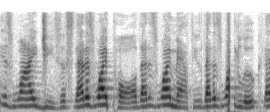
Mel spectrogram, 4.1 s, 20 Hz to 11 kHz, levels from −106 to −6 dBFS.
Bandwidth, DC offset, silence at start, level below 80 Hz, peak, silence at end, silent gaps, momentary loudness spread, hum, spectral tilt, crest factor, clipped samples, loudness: 7.8 kHz; under 0.1%; 0 s; -66 dBFS; -12 dBFS; 0 s; none; 11 LU; none; -6.5 dB/octave; 20 dB; under 0.1%; -31 LUFS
